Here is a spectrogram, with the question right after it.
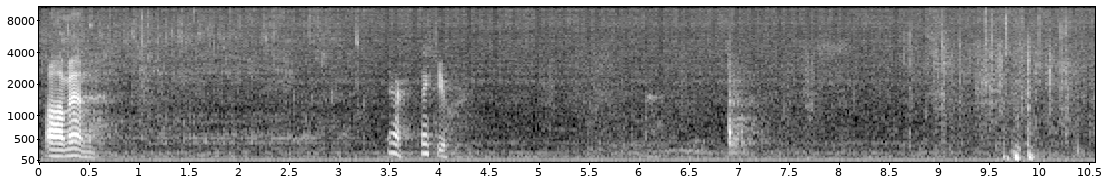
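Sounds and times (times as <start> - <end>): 
speech: 0.0 - 0.7, 3.5 - 4.3
soft stream of water pouring into a baptismal font during a baptism: 0.0 - 3.3.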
